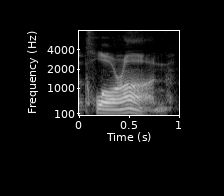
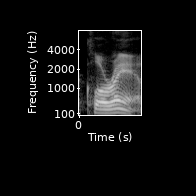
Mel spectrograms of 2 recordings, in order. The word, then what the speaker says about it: Kloran: kkk's handbook is called it's called the chloron or chloran I'm not sure how they pronounce it it's supposed to parallel the Quran but with their Alabama accents I imagine they would say chloran you can order the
